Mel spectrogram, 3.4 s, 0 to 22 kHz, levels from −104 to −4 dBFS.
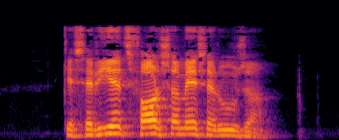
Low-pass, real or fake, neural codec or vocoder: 9.9 kHz; real; none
